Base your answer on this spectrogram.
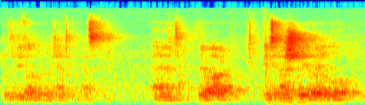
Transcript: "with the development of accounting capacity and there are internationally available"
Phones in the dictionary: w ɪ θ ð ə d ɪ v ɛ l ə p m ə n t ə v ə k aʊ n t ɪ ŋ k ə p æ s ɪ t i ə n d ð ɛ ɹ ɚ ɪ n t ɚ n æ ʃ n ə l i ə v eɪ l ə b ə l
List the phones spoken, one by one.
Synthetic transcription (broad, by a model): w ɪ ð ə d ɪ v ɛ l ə m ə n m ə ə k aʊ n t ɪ k ə p æ s ɪ t i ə n ð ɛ ɹ ɚ ɪ n t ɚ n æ ʃ n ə l i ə v eɪ l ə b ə l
